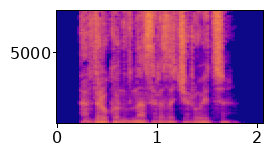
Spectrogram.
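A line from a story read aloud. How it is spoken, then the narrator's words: Very quiet question. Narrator (Russian): очень тихо спросил Бочка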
